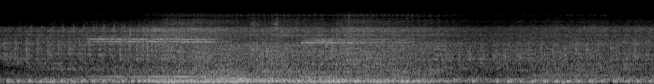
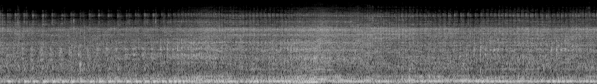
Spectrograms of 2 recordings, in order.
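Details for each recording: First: Hero Splendor BS6 motorcycle after new timing chain fitted: small engine idles with a steady, even low thump and no rattle or tapping, timing chain noise gone. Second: Hero Splendor BS6 single-cylinder engine at idle with a loud metallic clatter over its thump from the timing chain, before removing the magnet cover to replace it; timing chain rattle.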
